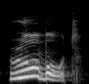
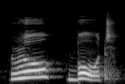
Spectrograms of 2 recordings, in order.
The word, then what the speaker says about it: robot: the last word is robot it is neither robert nor robo it is row boat now we are at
